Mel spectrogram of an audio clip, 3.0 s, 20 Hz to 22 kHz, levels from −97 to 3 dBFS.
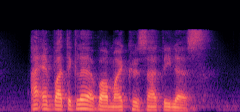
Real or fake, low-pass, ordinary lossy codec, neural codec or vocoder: fake; 7.2 kHz; none; codec, 16 kHz, 0.5 kbps, X-Codec, WavLM features, trained on Multilingual LibriSpeech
